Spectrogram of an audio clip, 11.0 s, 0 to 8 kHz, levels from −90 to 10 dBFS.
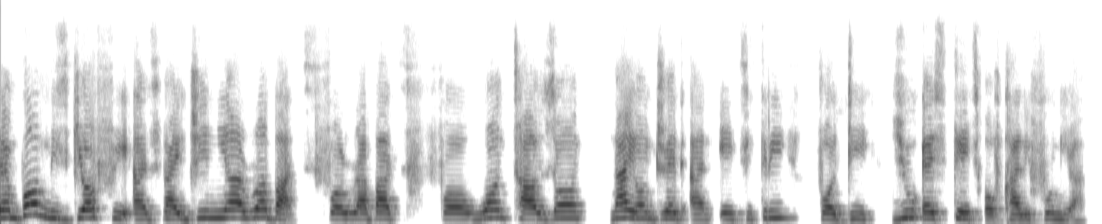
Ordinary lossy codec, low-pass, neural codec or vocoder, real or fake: none; 7.2 kHz; codec, 44.1 kHz, 7.8 kbps, Pupu-Codec; fake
